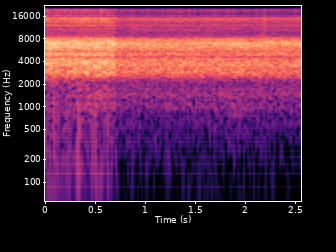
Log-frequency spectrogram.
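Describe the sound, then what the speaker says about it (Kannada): A pressure cooker on a gas stove, cooking sprouted green gram, lets out one loud, steady steam whistle that hisses continuously and alone for the full stretch, easing slightly partway through. "ನೋಡಿ 1 ವಿಸಿಲ್ ಆಯ್ತು."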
